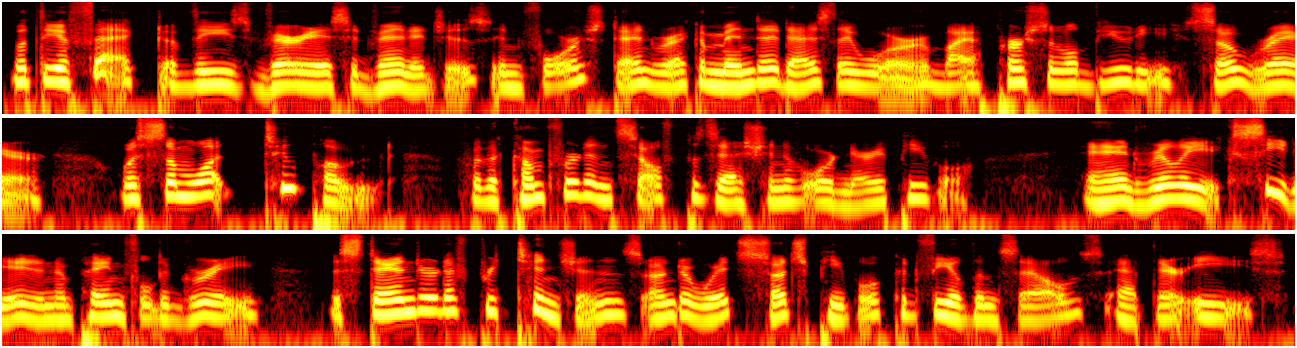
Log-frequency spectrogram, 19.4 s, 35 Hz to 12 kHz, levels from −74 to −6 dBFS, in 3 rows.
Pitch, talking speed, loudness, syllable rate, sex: 165 Hz, 165 wpm, -20 LUFS, 5.1 syllables/s, male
